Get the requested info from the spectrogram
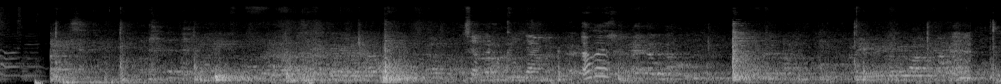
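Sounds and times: background music: 0:00.0 - 0:01.5
indistinct voices: 0:00.4 - 0:10.0
people climbing stone passage: 0:01.2 - 0:10.0.

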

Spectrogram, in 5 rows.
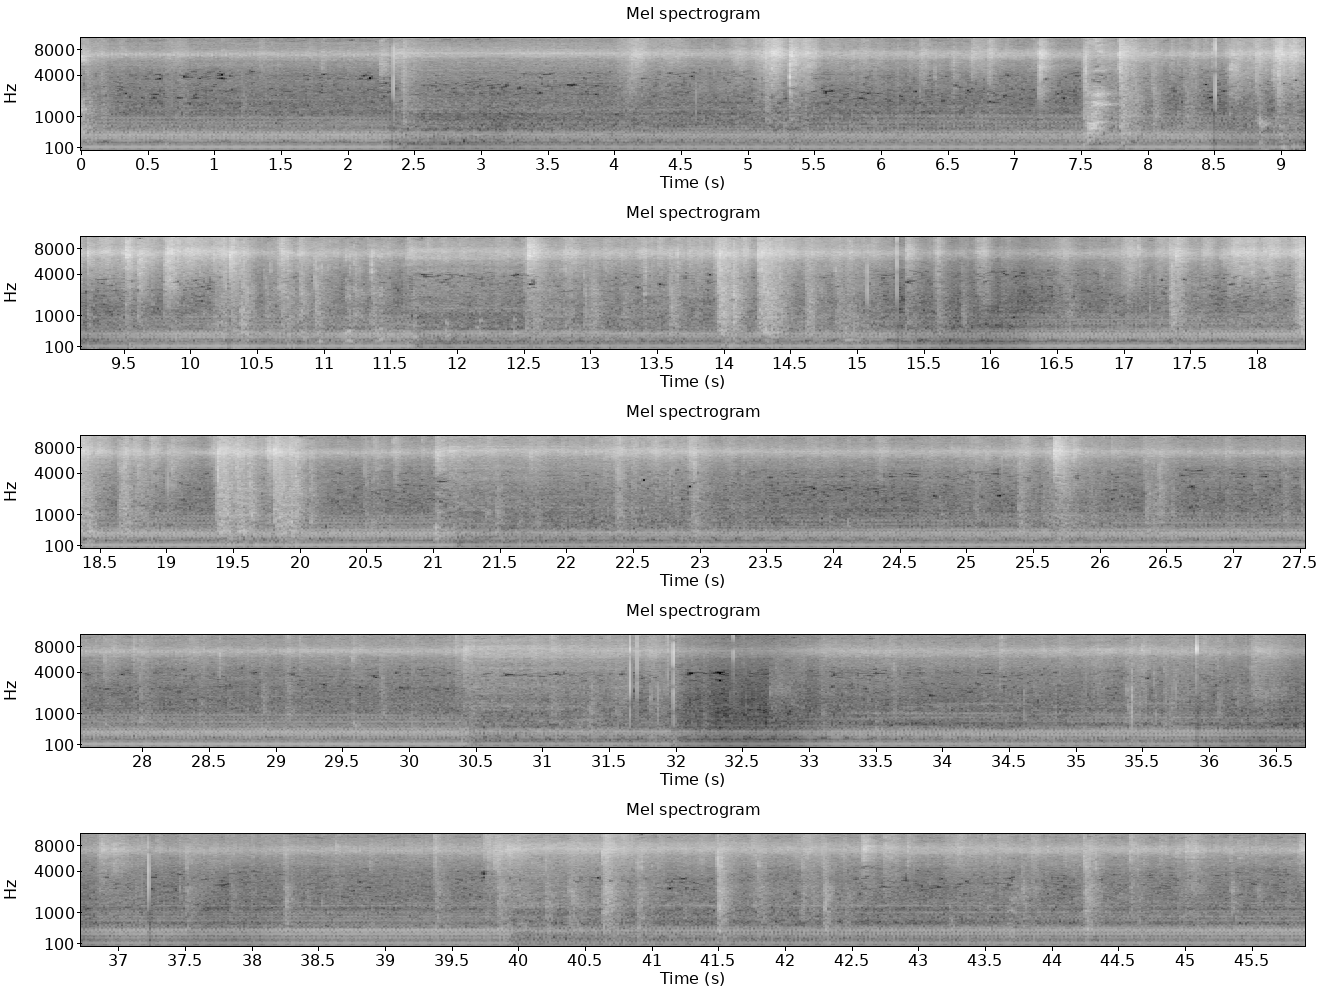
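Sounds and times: low mechanical hum: 0:00.0 - 0:45.9
knocks and rattles of wire pen: 0:06.3 - 0:11.7, 0:12.4 - 0:23.2, 0:24.6 - 0:30.0.

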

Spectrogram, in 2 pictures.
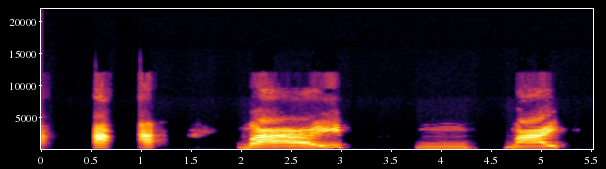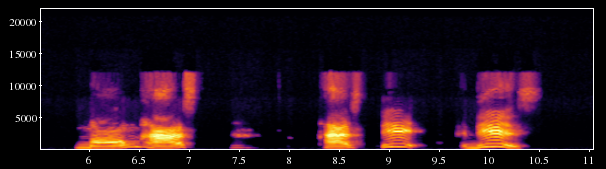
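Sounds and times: child repeating a syllable: 0:00.0 - 0:07.7, 0:08.3 - 0:10.5.

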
